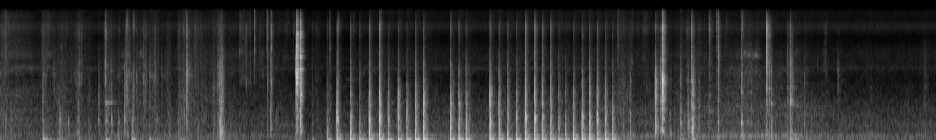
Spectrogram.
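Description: An ink pad dabbed over and over onto a stamp on a stamping platform: a fast, even run of soft taps, about four or five a second, for several seconds in the middle. Scattered light clicks and rubs come before it, and a few separate sharp clicks and knocks follow.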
